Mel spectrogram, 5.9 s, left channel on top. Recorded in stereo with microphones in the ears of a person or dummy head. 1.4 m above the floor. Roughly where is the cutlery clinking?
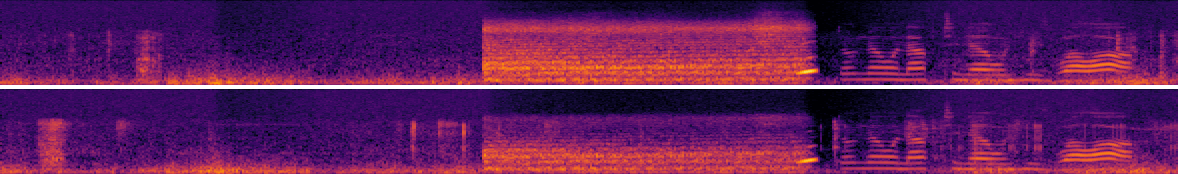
No cutlery clinking in this recording.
